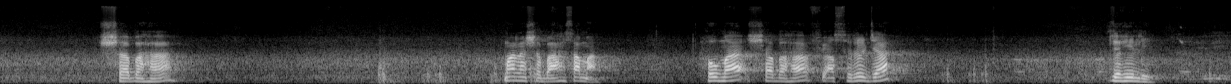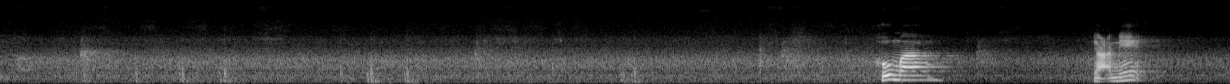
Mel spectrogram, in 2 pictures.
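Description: A man speaks in short, clear bursts nearby.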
